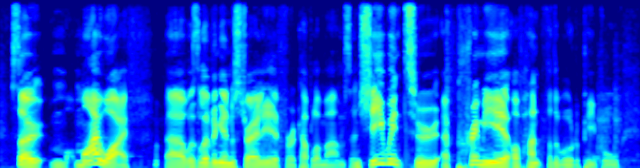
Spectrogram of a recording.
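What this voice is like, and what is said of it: New Zealand accent. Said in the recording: “I'm from New Zealand, as you guys can tell by my accent”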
